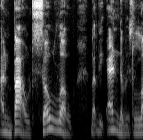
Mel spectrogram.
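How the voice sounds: Speech in a natural reading voice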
